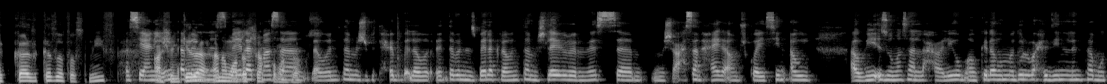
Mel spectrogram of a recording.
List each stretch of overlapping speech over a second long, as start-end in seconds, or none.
1.5-3.3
